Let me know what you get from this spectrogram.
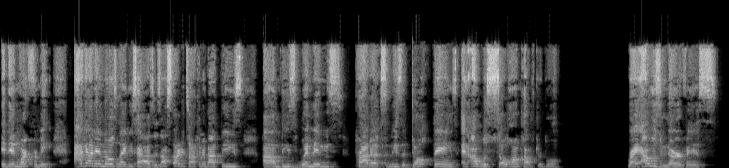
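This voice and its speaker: Shouting in a raised, projected voice, a woman with an American accent sounds animated and passionate, her pitch high with ordinary variation at a moderate pace. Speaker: business coach and speaker. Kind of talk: motivational talk on a livestream. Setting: Facebook and Instagram live video. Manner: animated, passionate, often yelling.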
